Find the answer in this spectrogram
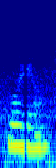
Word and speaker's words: Bouillon: Bouillon. Boudreaux, though. She's still saying it. She's got to pronounce those L's in there.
